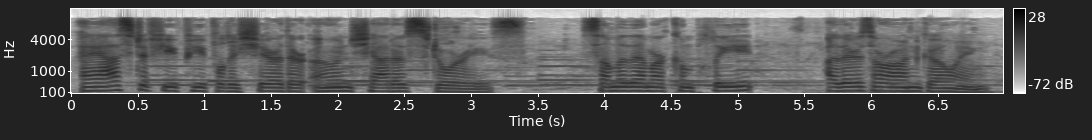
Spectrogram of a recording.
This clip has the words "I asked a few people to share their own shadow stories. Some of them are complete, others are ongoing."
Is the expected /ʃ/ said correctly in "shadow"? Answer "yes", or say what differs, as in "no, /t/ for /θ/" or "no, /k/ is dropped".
yes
